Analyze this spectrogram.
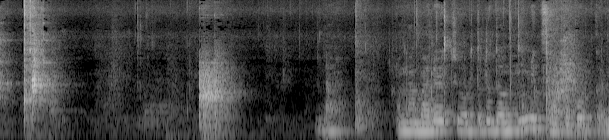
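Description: A spoon mashes and stirs soft food in a metal pot.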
